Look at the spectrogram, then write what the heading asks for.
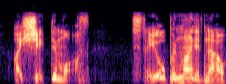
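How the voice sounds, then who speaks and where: Using a put-on character voice at medium pitch, a man talks at a moderate pace, the sound dry and close with no echo over a quiet background. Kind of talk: mock-dramatic reading. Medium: game stream.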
